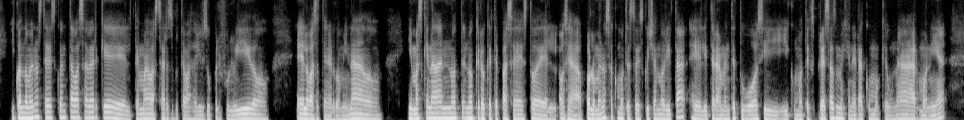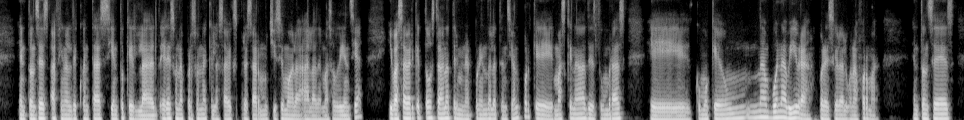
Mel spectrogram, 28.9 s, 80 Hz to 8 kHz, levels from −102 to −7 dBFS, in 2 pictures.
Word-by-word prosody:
Y 130 - -7
cuando 135 -1 +5
menos 155 +4 +3
te - - 0
des 145 -1 -2
cuenta, 150 -1 -1
vas 145 0 0
a - - +2
ver 145 -1 0
que 130 -5 +2
el 100 -1 -5
tema 120 +1 0
va - - +3
a - - +2
estar 115 +2 -3
te 115 -1 -7
va - - -1
a - - -5
salir 100 0 -3
superfluido, 105 +2 0 0.4
eh, 120 0 +4
lo 120 - +5
vas 110 -1 +2
a - - -7
tener 100 -1 -3
dominado, 105 +1 +1 0.4
y 125 - +2
más 120 +1 +3
que 135 - 0
nada 130 0 +5
no 130 +1 +4
te 130 0 -2
no 130 0 +4
creo 125 -3 +2
que 120 - -2
te - - -3
pase 110 0 0
esto 110 +2 -1
del 95 -3 0
o 120 - +1
sea, 100 -3 +1
por 120 - +3
lo 115 - +4
menos 130 +5 +1
a - - -2
como 125 -4 -1
te 110 - -2
estoy 115 +3 -1
escuchando 115 0 -2
ahorita, 115 +7 0
eh, 110 -7 +1
literalmente 110 +2 0
tu 115 - -3
voz 110 +2 +1
y 105 -2 -1
y - - -3
cómo 105 -1 -3
te 100 - -3
expresas 110 +6 -1
me 125 -3 +2
genera 110 -1 -2
como 110 -3 -4
que 105 - -6
una 105 +2 0
armonía. 100 +5 -1 0.5
Entonces, 110 +2 +2
a 125 - +1
final 110 -1 -1
de 110 - -1
cuentas, 110 +1 -1
siento 115 +1 -1
que 110 - +1
la 100 0 +2
eres 120 +1 +1
una 115 -1 +1
persona 115 +2 -2
que 115 - -12
la 105 - -2
sabe 105 +2 -1
expresar 110 0 -3
muchísimo 110 +1 -2
a 105 - 0
la 100 - -1
a 100 - -1
la 100 0 -2
demás 95 0 -4
audiencia, 105 - 0 0.4
y 125 - +3
vas 115 +2 +4
a 130 - +6
ver 125 0 +4
que 140 - -2
todos 130 0 0
te 130 - +2
van 120 - +4
a 130 - 0
terminar 110 -5 -1
poniéndole 115 0 -1
atención 115 +5 -3
porque, 115 -10 0
más 110 +1 -1
que 130 - -3
nada, 120 +1 +2
deslumbras, 120 +3 0 0.3
eh, 95 -1 +1
como 110 -1 -2
que 115 +2 +2
una 135 +6 +1
buena 150 0 +4
vibra, 115 -7 +3
por 115 - +1
decirlo 110 +2 -1
de - - +1
alguna 105 -1 -2
forma. 100 -5 -4 0.5
Entonces, 120 +1 +1
115 Hz, 240 wpm, -23 LUFS, 105-125 Hz, 0.5 s, a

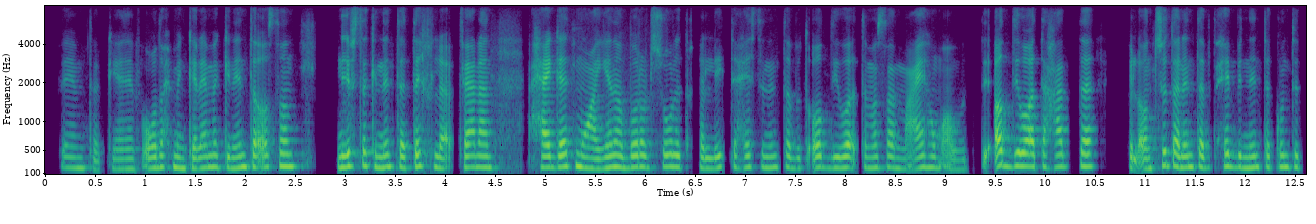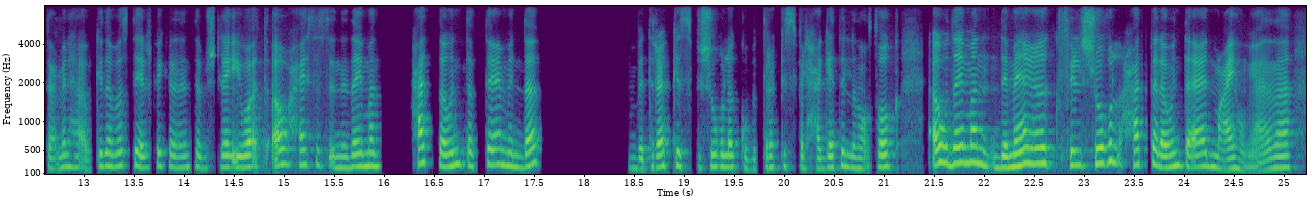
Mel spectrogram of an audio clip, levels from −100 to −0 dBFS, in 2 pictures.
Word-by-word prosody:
فهمتك 185 -5 -9
يعني 170 0 -6
ف 170 - -21
واضح 205 +2 -1
من 185 -2 0
كلامك 195 +3 -2
إن 190 - -1
أنت 210 +3 0
أصلًا 215 +1 0 0.4
نِفسك 225 +2 +1
إن 195 - 0
أنت 210 0 0
تخلق 205 -1 -1
فعلًا 200 0 +2 0.4
حاجات 205 +2 +2
معينة 195 0 +2
برّا 205 +2 +2
الشغل، 210 +1 -1
تخلّيك 195 0 -4
تحس 205 +1 -6
إن 195 - -3
أنت 200 +1 -5
بتقضّي 190 +1 -2
وقت 200 +1 0
مثلًا 195 +1 -3
معاهم 195 +2 -3
أو 165 0 -7 0.2
بتقضّي 230 -1 +2
وقت 220 -1 +4
حتى 215 +1 -1 0.4
في - - -1
الأنشطة 215 +6 -1
اللي 200 -1 +3
أنت 205 +1 -1
بتحب 205 +1 -3
إن 190 -1 0
أنت 200 0 -2
كنت 210 0 -3
بتعملها 200 +1 -4
أو - - -6
كده، 225 0 0
بس 230 +2 -2
هي 235 - +3
الفكرة 210 +1 -3
إن - - -4
أنت 205 +2 -5
مش 200 +1 -7
لاقي 205 -1 +3
وقت 210 +2 +3
أو 260 +1 +2
حاسس 250 -1 -5
إن 195 0 -1
دايمًا 220 +1 +2 0.3
حتى 270 -4 +2
وأنت 240 +2 +2
بتعمل 230 -2 0
ده، 240 +6 +3 0.9
بتركّز 210 +5 -1
في 190 - -10
شغلك 210 -1 0
وبتركّز 200 +5 -6
في - - -27
الحاجات 195 +3 -2
اللي 205 -4 0
نقصاك 210 +4 0 0.4
أو 290 - +8
دايمًا 280 +1 +5
دماغك 235 +7 +5
في 240 - 0
الشغل، 270 +5 +3
حتى 250 +1 0
لو 205 0 +5
أنت 225 -1 +2
قاعد 215 +1 +3
معاهم، 180 -3 -1
يعني 150 - -3
أنا 195 +1 +1
205 Hz, 185 wpm, -23 LUFS, 195-225 Hz, 0.9 s, أو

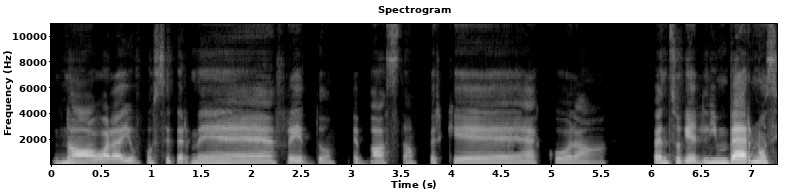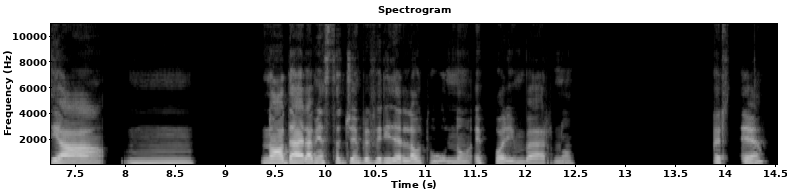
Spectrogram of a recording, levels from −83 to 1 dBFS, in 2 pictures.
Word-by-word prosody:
No 185 -2 +3
guarda, 175 0 +2
io 190 +4 -1
fosse 195 -1 -10
per 185 -1 -6
me 185 -3 -1
freddo 165 -3 -6
e 165 - -10
basta, 145 - -6
perché 165 +1 -10
ecco 160 -1 -3
la 155 -1 -7 0.4
penso 200 0 -1
che 185 0 +2
l'inverno 215 +8 +6
sia 175 -5 +4 0.2
mhmm, 180 -2 -6 0.7
no 210 0 +5
dai, 195 -2 +7
la 190 - +5
mia 210 +3 0
stagione 225 -1 -3
preferita 220 0 -1
è - - +2
l'autunno 170 -3 -3
e 190 0 -6
poi 190 -1 -2
l'inverno. 165 -1 -5 1.4
Per 190 0 -2
te? 205 +7 -1
180 Hz, 125 wpm, -25 LUFS, 165-195 Hz, 1.4 s, dai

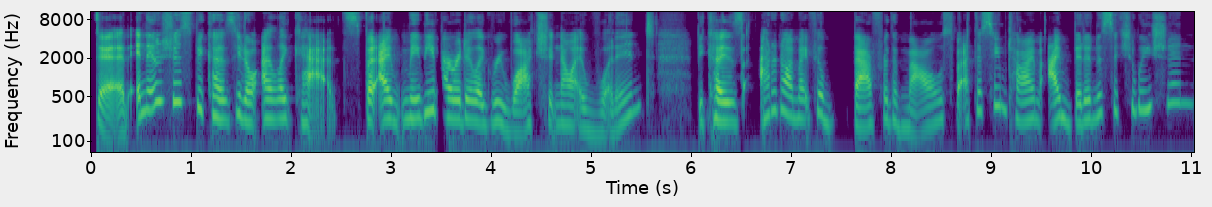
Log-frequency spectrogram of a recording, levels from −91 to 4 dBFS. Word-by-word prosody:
Did - - +6
and - - +6
it 310 - +4
was 425 +1 -1
just 415 0 -1
because, 245 - 0
you 265 - -3
know, 200 -2 +2
I 225 - +5
like 230 0 -3
cats, - - -1
but - - +7
I 220 -1 +8
maybe 230 +7 -1
if 310 - -7
I 230 - +3
were 220 0 +2
to, 225 -1 -2
like, 195 -3 -1
rewatch 165 -8 -1
it 200 - -5
now 185 -1 -2
I 175 - -2
wouldn't. 180 - -9 0.4
Because 205 -3 +3 0.2
I - - +3
don't 305 - -8
know, 300 - +1
I 260 - +2
might 225 -1 -5
feel 265 -10 -6 0.2
bad 165 +3 +4
for 225 - -10
the 205 -2 -11
mouse, 175 +5 -5
but - - -2
at - - -6
the 300 - -6
same 360 +3 -3
time, 215 -5 -3
I've 220 -4 +3
been 190 +2 -2
in 220 +2 -4
a 260 - -7
situation 330 +8 -6
225 Hz, 245 wpm, -24 LUFS, 200-295 Hz, 0.4 s, I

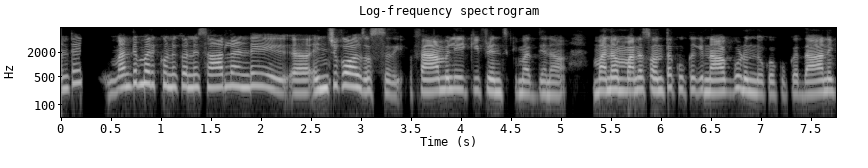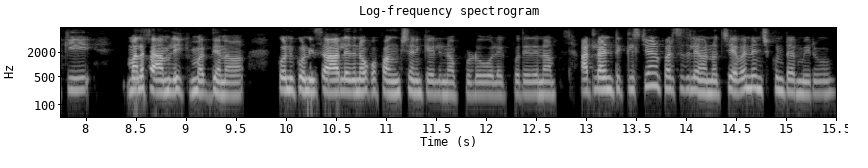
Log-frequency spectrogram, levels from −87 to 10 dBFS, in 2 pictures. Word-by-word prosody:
అంటే 250 +8 -4 0.5
అంటే 295 +5 0
మరి 335 - +4
కొన్ని 285 -2 0
కొన్ని 285 -1 0
సార్లు 280 +2 +4
అండి 295 +2 0 0.4
ఆహ్, 205 0 +2
ఎంచుకోవాల్సి 290 -1 +4
వస్తది. 195 -5 -5 0.2
ఫ్యామిలీకి, 230 +2 +5
ఫ్రెండ్స్‌కి 205 -3 -2
మధ్యన 185 0 -5 0.5
మన 220 - +5 0.2
మన 220 +2 +6
సొంత 225 +3 +1
కుక్కకి 235 -1 -5
నాకు 210 +1 +4
గూడా 255 -4 0
ఉంది. 200 -2 -3
ఒక 185 - -7
కుక్క 180 +1 -9
దానికి 210 +3 +1 0.6
మన 230 - +7
ఫ్యామిలీకి 210 0 +3
మధ్యన. 185 -1 -2 0.5
కొన్ని 230 -1 +1
కొన్ని 215 -2 +1
సార్లు 210 0 +6
ఏదైనా 205 0 +1
ఒక 215 - -7
ఫంక్షన్‌కేల్లినప్పుడో 185 -3 -5
లేకపోతే 185 +2 -11
ఏదైనా 185 0 -4 0.4
అట్లాంటి 235 +1 +1
క్లిష్టమైన 295 +5 -2
పరిస్థితులు 235 -1 -4
ఏమైనా 195 -1 -2
వచ్చి - - -4
ఎవరిని 250 +4 -1
ఎంచుకుంటారు 220 -4 -6
మీరు? 190 +1 -11
215 Hz, 165 wpm, -20 LUFS, 195-240 Hz, 0.6 s, మన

